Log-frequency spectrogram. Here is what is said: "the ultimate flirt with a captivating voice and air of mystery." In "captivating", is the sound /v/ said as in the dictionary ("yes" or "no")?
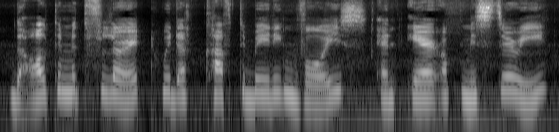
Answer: no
